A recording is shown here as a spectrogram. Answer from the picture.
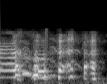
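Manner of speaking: breathless high giggle; high wheezing laugh. Real, not acted. Laughing at her own fart story. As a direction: crack up helplessly.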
